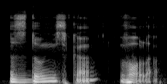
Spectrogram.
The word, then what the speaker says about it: Zduńska Wola: So this is how we pronounce them. A bit further east from Sherats is a city called Zinska va.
